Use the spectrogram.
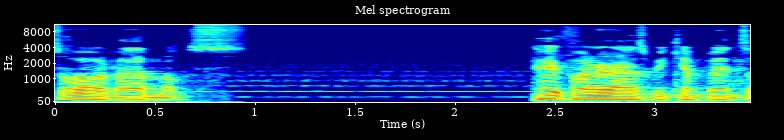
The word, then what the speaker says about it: Remus: Is it pronounced Remus or Ramos? Harry Potter has me convinced of the latter. I will let him answer that. You just say Remus. That's the Latin pronunciation.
